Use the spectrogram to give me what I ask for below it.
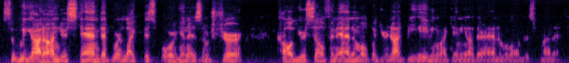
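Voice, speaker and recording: A man in his thirties giving a reflective, rambling philosophical monologue, full of fillers and restarts, often clearing his throat and speaking straight to his listeners. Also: sits low, steady tone, brisk, a bit bright, slight background noise, low-quality recording. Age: 30s. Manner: earnest, addresses listeners directly. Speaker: channel host.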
